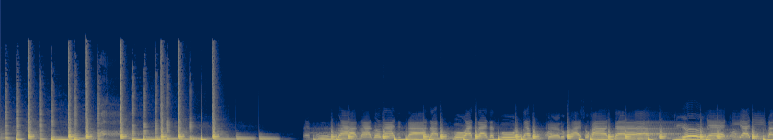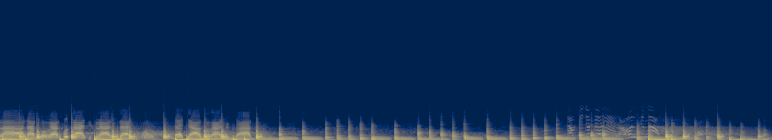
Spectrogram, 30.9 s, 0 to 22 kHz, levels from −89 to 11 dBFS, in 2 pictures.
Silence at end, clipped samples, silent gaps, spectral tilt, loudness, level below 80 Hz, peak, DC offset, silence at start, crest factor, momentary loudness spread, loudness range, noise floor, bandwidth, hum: 0.1 s; under 0.1%; none; -8 dB/octave; -17 LUFS; -20 dBFS; 0 dBFS; under 0.1%; 0 s; 16 dB; 14 LU; 11 LU; -56 dBFS; 14.5 kHz; none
